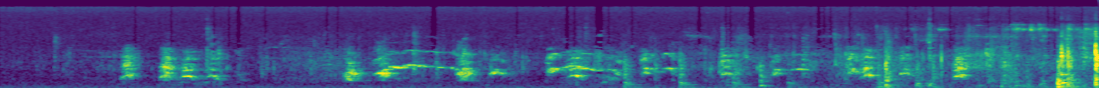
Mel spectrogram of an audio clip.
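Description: German Shepherd dogs whimpering and whining in a string of short calls that rise and fall in pitch, starting about a second in, with a few soft knocks in the second half.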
